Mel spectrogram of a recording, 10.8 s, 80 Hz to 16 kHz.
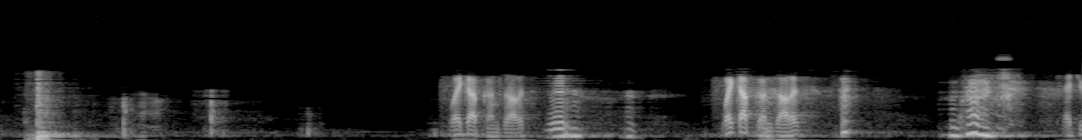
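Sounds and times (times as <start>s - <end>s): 
door thudding shut: 0.3s - 0.8s
speech: 4.7s - 6.5s, 7.4s - 8.2s, 9.5s - 10.8s.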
